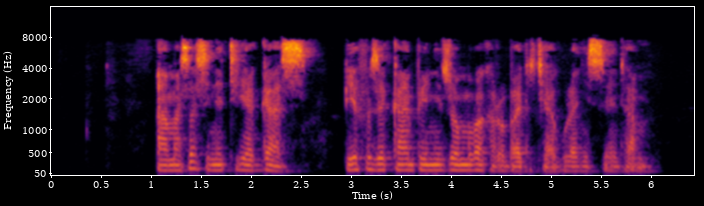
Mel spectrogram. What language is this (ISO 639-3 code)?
lug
